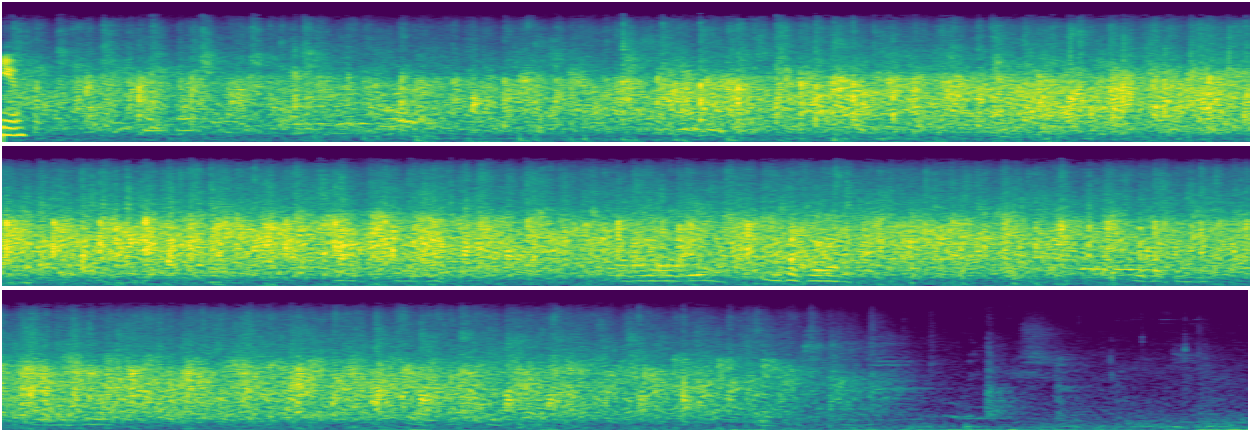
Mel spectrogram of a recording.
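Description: Congregation applauding, a long round of clapping that holds steady for most of twenty seconds, then thins out and stops about twenty-one seconds in.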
